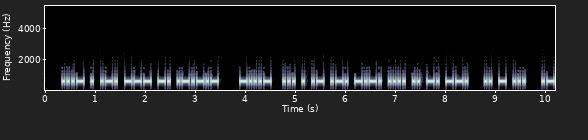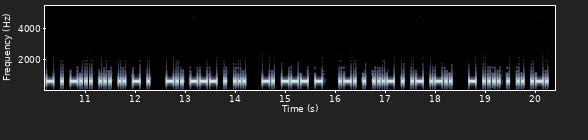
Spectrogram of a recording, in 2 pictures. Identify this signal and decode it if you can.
Morse code, heard as a keyed tone, about 25 wpm, 600 Hz. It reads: VERON. <BT> SEARCHING ITS WEBSITE DOES NOT REVEAL THEIR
